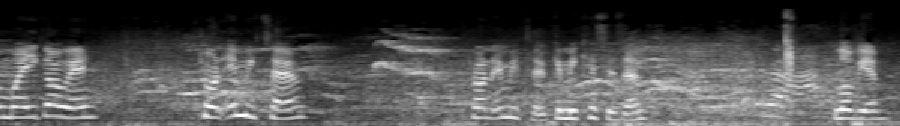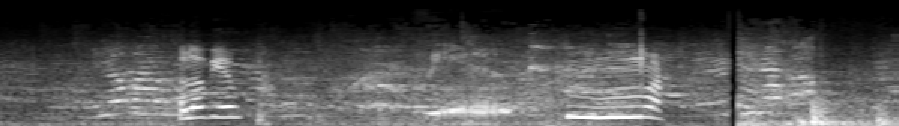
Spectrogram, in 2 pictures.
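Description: A little girl whimpers and talks in a small voice close by.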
